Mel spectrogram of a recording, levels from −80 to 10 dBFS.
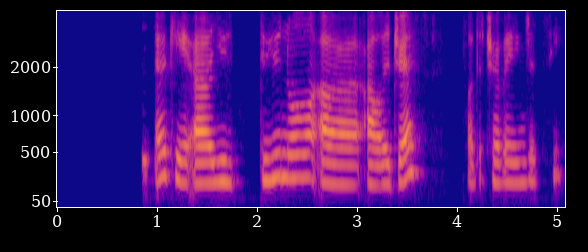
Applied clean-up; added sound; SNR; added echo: neural mask model DeepFilterNet 3.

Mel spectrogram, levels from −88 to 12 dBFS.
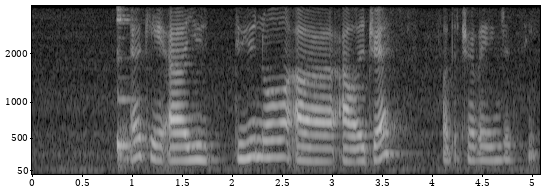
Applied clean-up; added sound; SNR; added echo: none; Cowbell; 10 dB; none.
